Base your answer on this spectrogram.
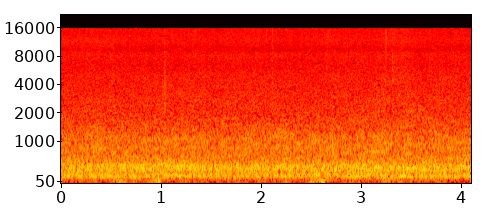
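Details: Honey bee colony in August, 18 August 2019, quietly replacing its queen: a steady, dense buzzing hum of many bees with a broad low drone and no distinct pauses.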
